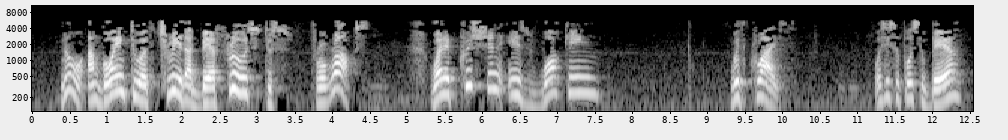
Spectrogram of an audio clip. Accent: Mauritius; Back home, I come from Mauritius, small island, very nice. If you have Google, you can Google it after. The place where I used to live was almost like a village or a country, if you want.

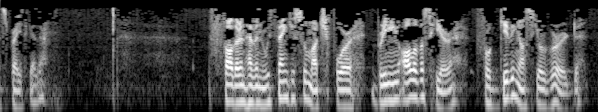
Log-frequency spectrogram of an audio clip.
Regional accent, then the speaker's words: Sweden; I'm from Sweden, working at a Scandinavian TV station called Lifestyle TV

